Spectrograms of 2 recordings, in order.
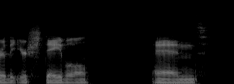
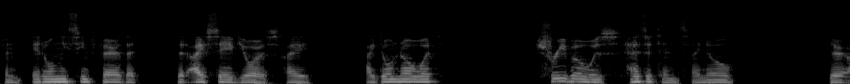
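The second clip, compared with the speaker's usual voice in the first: earnest, humble Droop. Acted. Droop tells the waking friend why he helped, earnest and halting. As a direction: haltingly explain a debt of gratitude. Game master voices Droop at the bedside.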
